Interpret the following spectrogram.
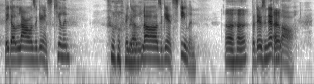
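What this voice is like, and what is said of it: Exaggerated bad Southern US accent. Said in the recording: “It's hard not to do a terrible Southern accent”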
